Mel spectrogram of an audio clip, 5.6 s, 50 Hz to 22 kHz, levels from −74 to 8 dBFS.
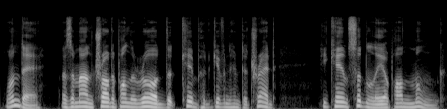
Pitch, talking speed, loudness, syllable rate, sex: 130 Hz, 225 wpm, -18 LUFS, 5.8 syllables/s, male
